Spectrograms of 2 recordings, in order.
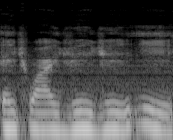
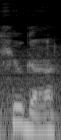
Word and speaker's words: hygge: That's the Danish word Hygge, Hygge, that's how she pronounces it.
